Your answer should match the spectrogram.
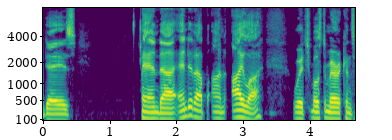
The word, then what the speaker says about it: Islay: And ended up on Islay, which most Americans pronounce Islay, but that's an island off the west coast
